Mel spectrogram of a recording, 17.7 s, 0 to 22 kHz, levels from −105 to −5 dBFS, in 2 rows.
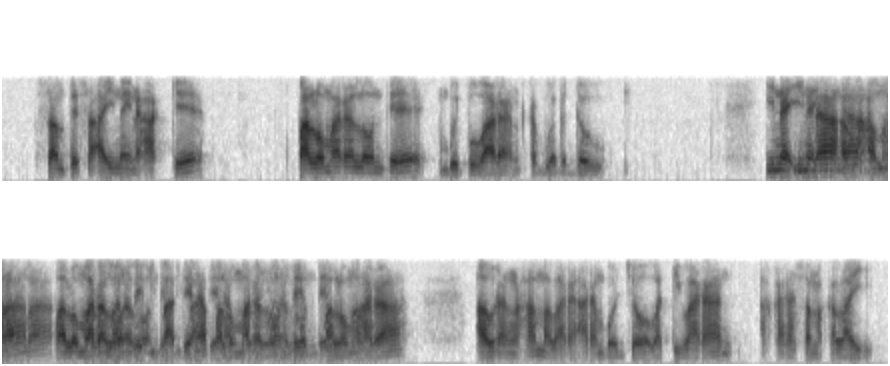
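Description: AMR narrowband mobile codec damage runs throughout this speech clip. Nothing passes above 3.5 kHz, the band is held to roughly 300 Hz to 3.5 kHz, and the heavy buzzy, synthetic texture of the pulse-driven vocal-tract model fits a low mode near 6.7 kbps.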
